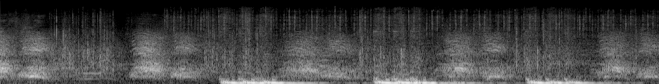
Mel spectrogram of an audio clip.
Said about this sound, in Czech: právě míří sem na Staroměstské náměstí, jsou v Pařížské ulici v autobuse a co nevidět, přijedou potěšit tisícovky fanoušků, kteří se sešli a vlastně už nějakou hodinku a půl zpívají a hlavně skandují na podporu domácích mistrů světa v ledním hokeji.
